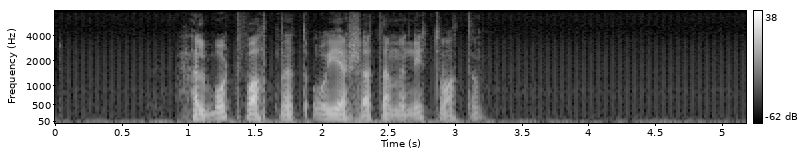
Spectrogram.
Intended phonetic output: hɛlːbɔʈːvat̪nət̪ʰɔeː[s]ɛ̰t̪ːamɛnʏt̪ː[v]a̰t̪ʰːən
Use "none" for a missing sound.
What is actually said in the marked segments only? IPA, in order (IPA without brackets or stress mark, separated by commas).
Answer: ʂ, v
